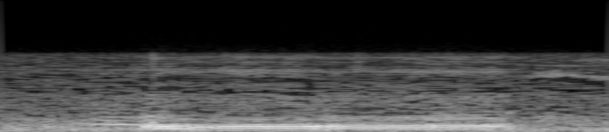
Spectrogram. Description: astrid the great moper snores loudly.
